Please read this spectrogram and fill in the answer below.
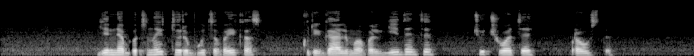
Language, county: Lithuanian, Šiauliai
